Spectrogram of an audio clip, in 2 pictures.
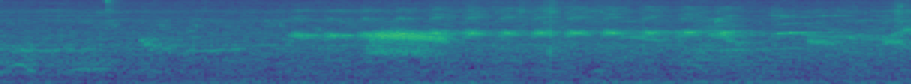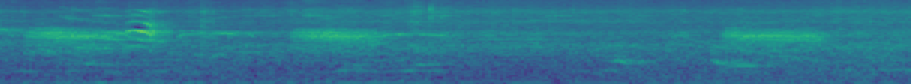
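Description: Small birds chirping and singing in short phrases, with a quick run of repeated notes between one and two seconds in, over a low steady rumble.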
